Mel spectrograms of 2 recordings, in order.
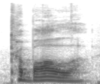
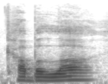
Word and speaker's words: Kabbalah: And Kabbalah is the Israeli or, you know, more traditional pronunciation, but Kabbalah is the, you know, sort of Anglo-American pronunciation. Nothing wrong with them. It's simply tomato, tomato. But either way,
